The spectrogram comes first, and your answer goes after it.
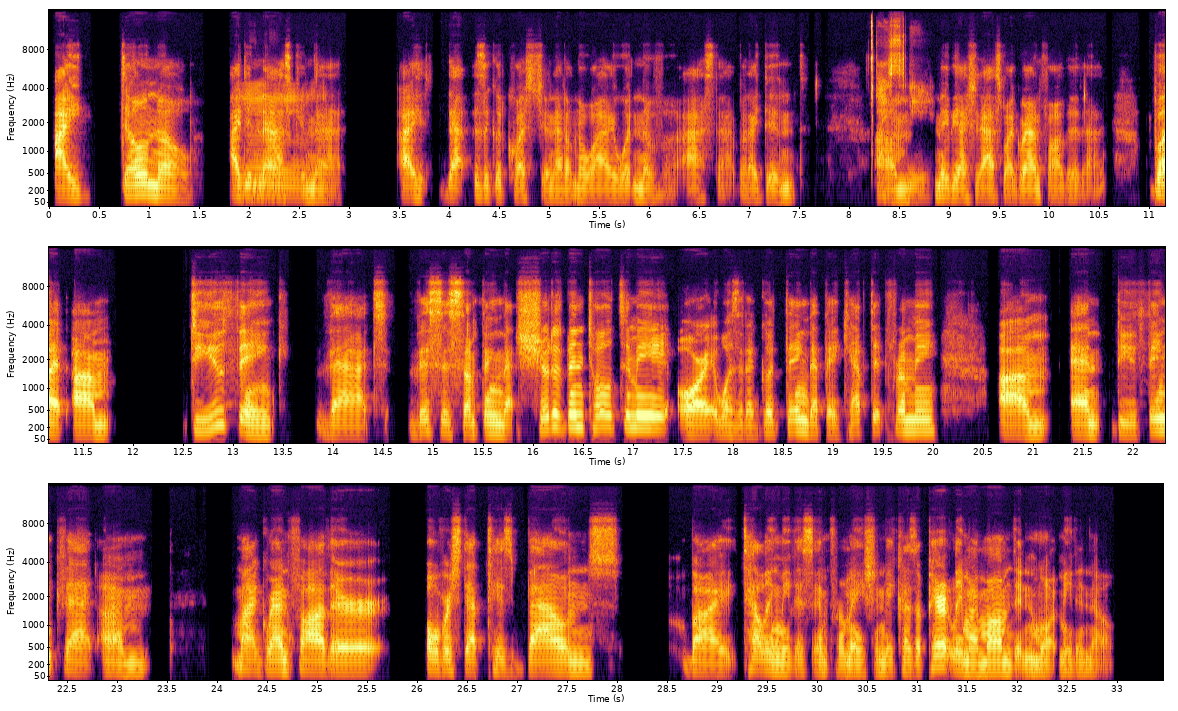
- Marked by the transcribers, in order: drawn out: "Mm"; tapping
- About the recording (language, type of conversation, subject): English, advice, How should I tell my parents about a serious family secret?
- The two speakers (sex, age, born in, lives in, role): female, 55-59, United States, United States, advisor; male, 55-59, United States, United States, user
